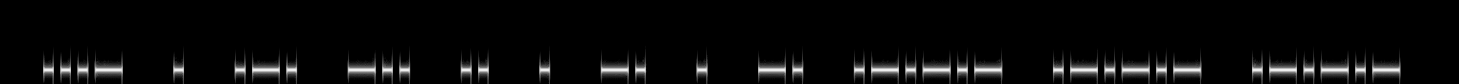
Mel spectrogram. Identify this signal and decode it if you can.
Morse code, heard as a keyed tone, about 14 wpm, spaced as for 10 wpm, 680 Hz. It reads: VERDIENEN...
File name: Morsekurs / Witze / Witz 08. August 2023 50 F70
